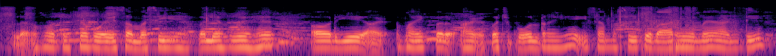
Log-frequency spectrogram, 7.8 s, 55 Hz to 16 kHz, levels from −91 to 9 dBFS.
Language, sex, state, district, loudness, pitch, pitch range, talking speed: Hindi, male, Uttar Pradesh, Jalaun, -21 LUFS, 135 Hz, 130-140 Hz, 145 wpm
